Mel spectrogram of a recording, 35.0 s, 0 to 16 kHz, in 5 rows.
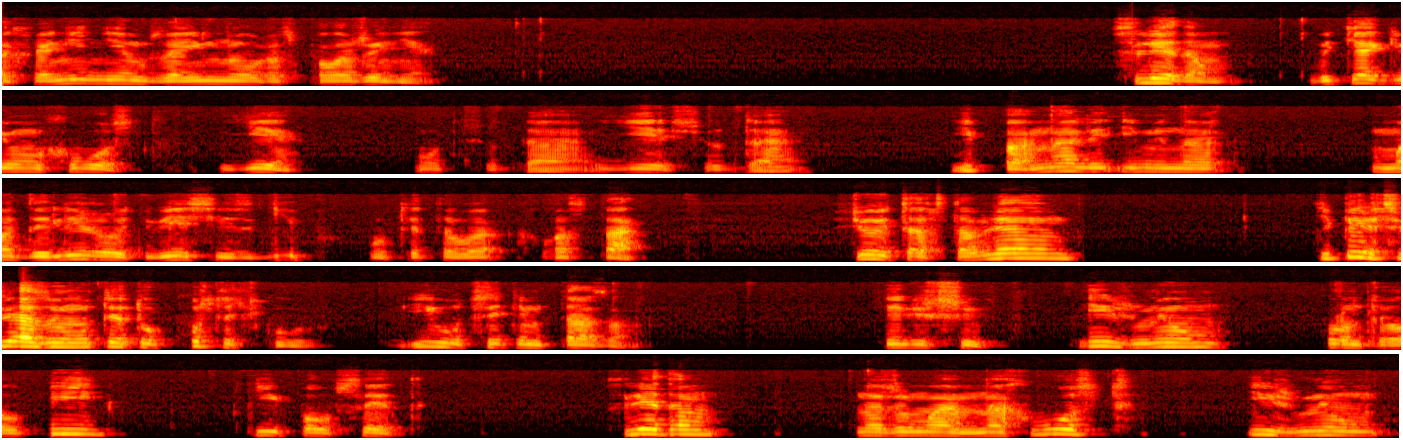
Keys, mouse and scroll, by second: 6.4 click, 7.8 e, 9.6 e, 13.1 e, 14.9 e, 19.3 KP_3, 21.3 click, 24.0 shift+click, 27.7 ctrl+p, 31.5-32.2 scroll up 1, 32.2 click.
